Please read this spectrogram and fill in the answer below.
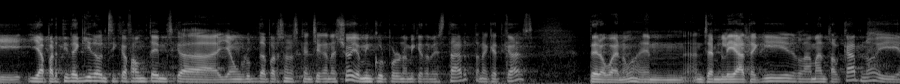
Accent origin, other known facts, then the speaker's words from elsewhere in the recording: Sabadell, Catalonia, Spain; molt amable amb els forasters, sobretot, que venim de Sabadell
